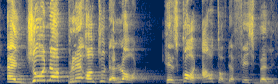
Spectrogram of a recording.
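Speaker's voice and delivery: slow, ringing opening that settles as it goes; preached scripture reading. Acted. Preacher reading Jonah's verse to the church, declaimed. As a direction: declaim it high and loud, easing down at the end.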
